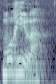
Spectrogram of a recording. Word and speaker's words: Moghilă: Îi spunem Movilă, din familia Movileștilor, domni ai țării românești și Moldovei, însă Ucraina l-a cunoscut și îl cunoaște ca Moghilă, pronunțat Mohila.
